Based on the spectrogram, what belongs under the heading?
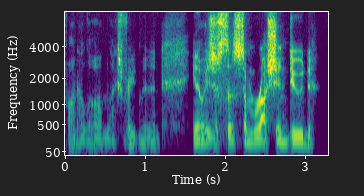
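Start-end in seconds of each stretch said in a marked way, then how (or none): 0.1-1.1 deadpan imitated voice, much lower and quieter. Show how this guy just talks in the microphone, with a deadpan Lex Fridman impression. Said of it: "I kind of just love how deadpan he is".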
